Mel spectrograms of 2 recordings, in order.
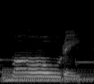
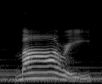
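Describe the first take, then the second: First: The word is said like 'Maori'. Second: The word is said like 'Mari'. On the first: The speaker calls it right. "it's Māori" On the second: The speaker calls it wrong. "I used to say Mari, and that's not"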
